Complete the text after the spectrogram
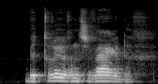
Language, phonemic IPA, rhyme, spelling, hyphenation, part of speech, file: Dutch, /bəˌtrøːrənsˈʋaːrdəx/, -aːrdəx, betreurenswaardig, be‧treu‧rens‧waar‧dig, adjective, Nl-betreurenswaardig.ogg
- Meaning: regrettable, lamentable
